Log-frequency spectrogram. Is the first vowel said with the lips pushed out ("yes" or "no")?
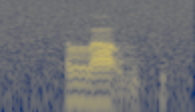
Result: no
